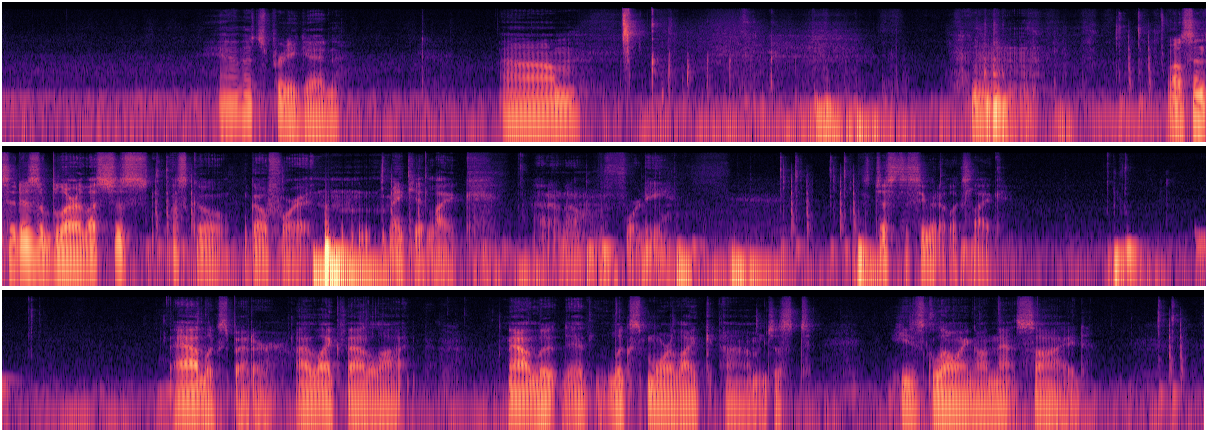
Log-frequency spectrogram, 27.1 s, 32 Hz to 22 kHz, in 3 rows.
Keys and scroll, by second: 13.4 4, 13.8 0, 17.3 super+r.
